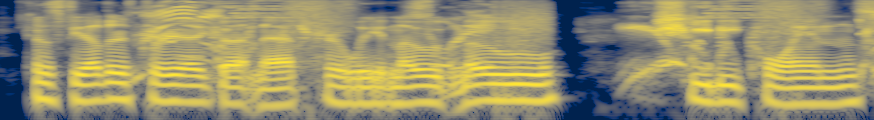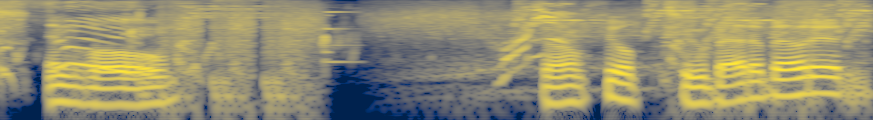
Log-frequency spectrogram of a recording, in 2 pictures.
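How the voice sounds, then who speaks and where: Over noticeable background noise, a man with a fairly low pitch speaks at a fairly slow pace with long, frequent pauses, keeping his loudness very even and his intonation fairly even. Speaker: gaming streamer. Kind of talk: live stream commentary. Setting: live stream.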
